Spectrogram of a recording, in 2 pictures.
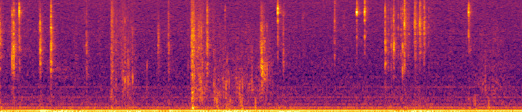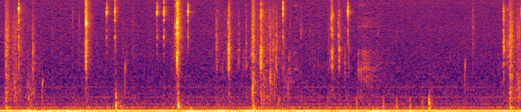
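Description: Soft crunching thuds sound repeatedly as dirt is dug away with a pickaxe.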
